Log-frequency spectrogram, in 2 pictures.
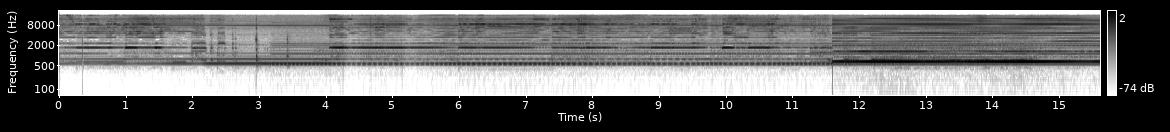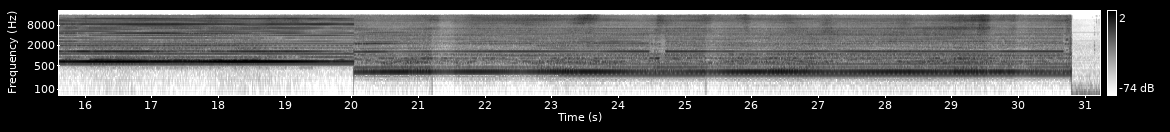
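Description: Sped-up sound of a CNC mill machining aluminium: the spindle and cutting whine is raised in pitch into steady high tones that jump at each edit. About two-thirds of the way in, the tones drop by about an octave.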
